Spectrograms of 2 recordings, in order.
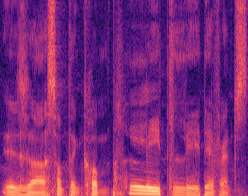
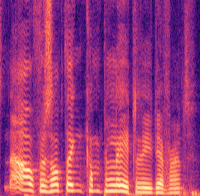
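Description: First: Said in the usual way. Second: High, announcer-style catchphrase; Monty Python announcer. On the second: Shown as a demonstration. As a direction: deliver it like a TV announcer.

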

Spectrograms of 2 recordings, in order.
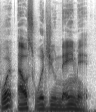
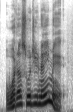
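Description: First: Said in the usual way. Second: What else would you name it? asked far higher, in disbelief; squeaky disbelieving what else would you name it; high indignant question. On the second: Real, not acted. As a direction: fling the question up in outrage. Asking indignantly about the rename.

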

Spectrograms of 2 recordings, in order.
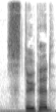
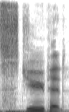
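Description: First: "stupid" said as "stoopid", pitched up; no y-glide in "stupid": "stoopid"; American pronunciation. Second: "stupid" said as "styoopid", drawn out; Australian pronunciation. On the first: Host shows podcasters' Americanised word, "stupid" as "stoopid". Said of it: "are the American pronunciation". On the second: Host shows the expected way, "stupid" as "styoopid". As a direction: put a y-glide into "stupid": "styoopid". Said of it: "assumed that everyone said". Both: Shown as a demonstration.

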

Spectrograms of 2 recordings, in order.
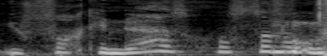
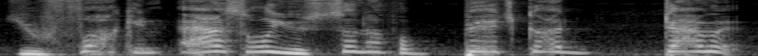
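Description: First: Hushed, high imitation of a cursing child; mock sneaky whispered swearing; retold kid whisper. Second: High-pitched imitation of a swearing child; mock kid tirade, raised pitch; cursing kid. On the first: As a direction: keep cussing, just much quieter. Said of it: "He starts whispering". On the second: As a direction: mimic a kid cussing out siblings, voice up high. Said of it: "I just start hearing".

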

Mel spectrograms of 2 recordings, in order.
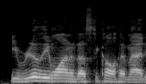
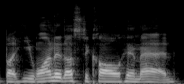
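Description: First: "really" pushed with extra weight, said quickly; stress on really. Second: Said in the usual way. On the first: Real, not acted. Friend retelling the professor's wish, stressing "really". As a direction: lean hard on "really".

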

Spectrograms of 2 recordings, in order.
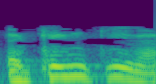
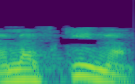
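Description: First: "inquina" con "in" inicial, por esquina; repite el error. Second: "esquina" bien dicho, con "es" inicial; palabra corregida. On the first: Retold or imitated. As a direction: repite "inquina" tal como lo dijo el otro. ("inquina" mal dicho, como pregunta) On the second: Acted. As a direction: corrige con "esquina" en forma de pregunta. ("esquina" pronunciado correctamente, con la ese)

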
